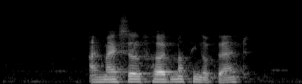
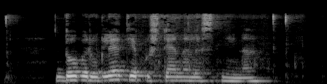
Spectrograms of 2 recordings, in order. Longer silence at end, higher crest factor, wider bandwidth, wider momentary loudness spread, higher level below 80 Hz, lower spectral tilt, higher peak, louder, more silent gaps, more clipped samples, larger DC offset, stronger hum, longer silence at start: first, 0.55 s vs 0.3 s; about the same, 18 dB vs 22 dB; about the same, 10.5 kHz vs 11.5 kHz; about the same, 10 LU vs 8 LU; about the same, -68 dBFS vs -66 dBFS; first, -7.5 dB/octave vs -3.5 dB/octave; second, -10 dBFS vs -4 dBFS; about the same, -26 LUFS vs -24 LUFS; neither; neither; neither; neither; first, 0.9 s vs 0.05 s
